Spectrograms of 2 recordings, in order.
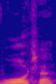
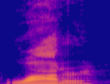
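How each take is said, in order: First: The word is said in a non-American accent. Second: The word is said in an American accent. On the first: Listeners in the US struggled to understand it. "my pronunciation of water" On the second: Listeners in the US understand it. "change my pronunciation of water to water"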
